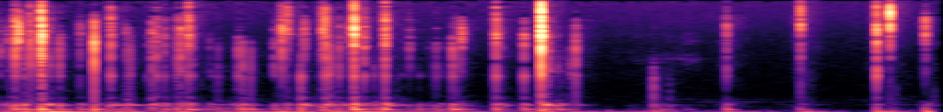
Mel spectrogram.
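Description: Long acrylic nails scratch and tap on a hollow metal wire-mesh microphone grille. The first three seconds are a dense run of scratchy, crackling taps over a low, boomy rumble. It then thins out to sparser, sharp clicks with bright edges.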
